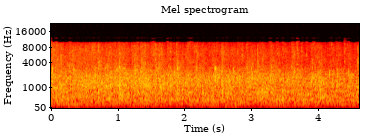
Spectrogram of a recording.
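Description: An audience at an award reception gives honorees a sustained, dense round of applause, a steady wash of clapping holding at an even level throughout with no voices standing out.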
